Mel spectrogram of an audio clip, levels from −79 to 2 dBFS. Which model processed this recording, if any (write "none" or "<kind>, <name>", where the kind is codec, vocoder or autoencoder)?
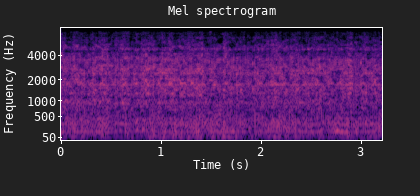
vocoder, HiFi-GAN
